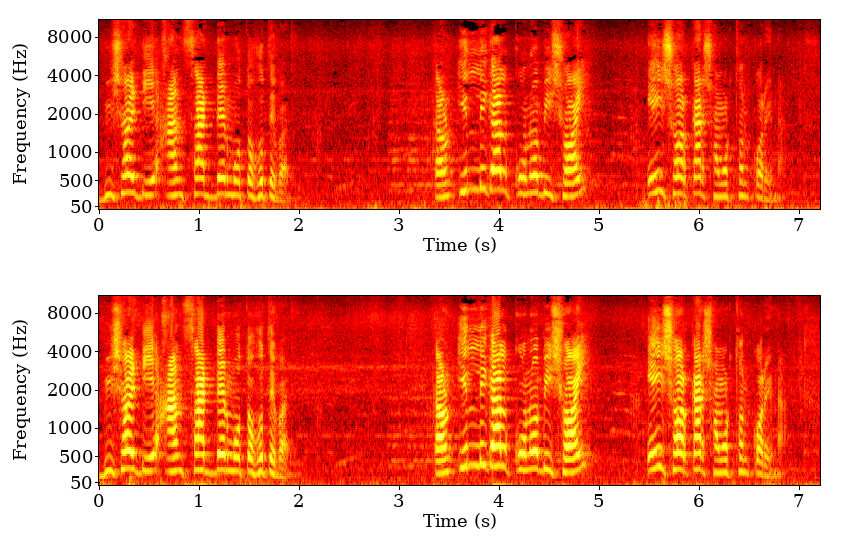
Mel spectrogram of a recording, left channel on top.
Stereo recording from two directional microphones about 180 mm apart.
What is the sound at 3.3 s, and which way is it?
A woman's voice, 15° right (ahead or behind).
